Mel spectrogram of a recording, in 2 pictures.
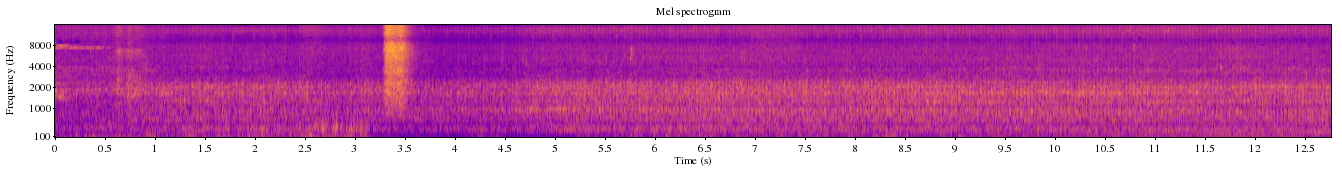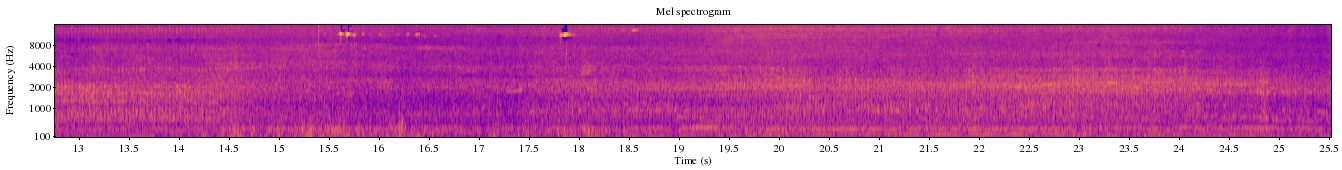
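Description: Diesel engines of Volvo tractor-trailer trucks running as the rigs pull slowly through a junction, with a short sharp air-brake hiss about three seconds in.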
